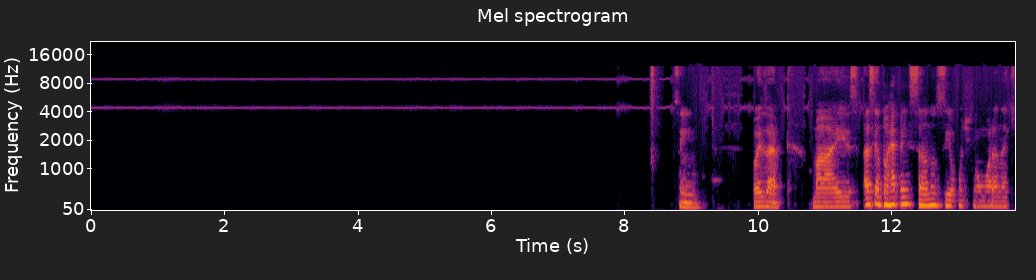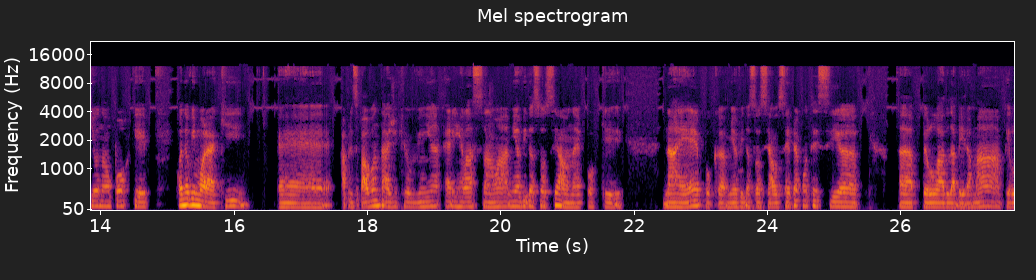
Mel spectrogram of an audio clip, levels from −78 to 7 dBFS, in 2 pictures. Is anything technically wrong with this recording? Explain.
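Yes. Converter idle tones run through the whole clip. A whistle around 4 kHz sits about 20 dB below the speech, clearest in the pauses, and turns into a gritty texture under the quieter syllables. Without dither, the delta-sigma converter's modulator locks into repeating bit patterns whenever its input is small, and those cycles come out as a tone. Unlike mains hum, its pitch isn't a fixed low harmonic series: it sits high and follows the input's offset.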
